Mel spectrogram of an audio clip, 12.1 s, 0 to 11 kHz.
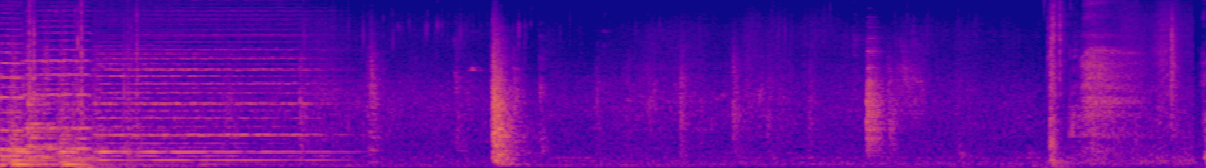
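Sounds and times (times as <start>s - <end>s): background music: 0.0s - 3.6s
soft footsteps: 5.2s - 10.1s.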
